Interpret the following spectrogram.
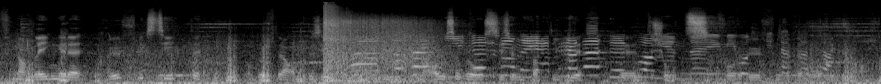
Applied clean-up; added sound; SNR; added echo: none; Boom + Train; -4 dB; none.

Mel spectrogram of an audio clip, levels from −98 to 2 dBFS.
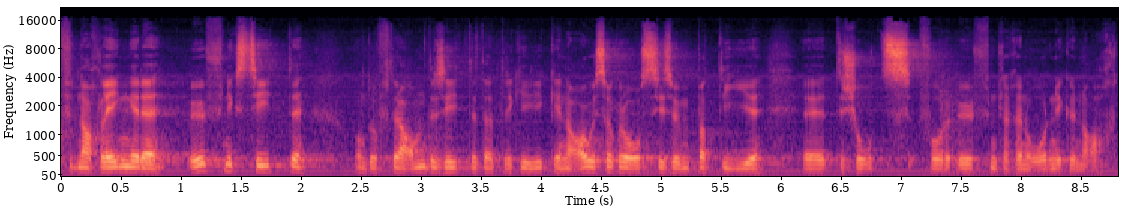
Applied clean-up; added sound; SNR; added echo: none; none; none; none.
